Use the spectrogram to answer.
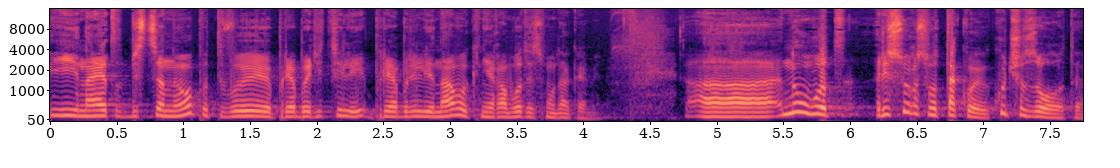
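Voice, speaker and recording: Lively intonation marks a man's high-pitched speech. The background is quiet. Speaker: conference speaker, engineering director; conference speaker. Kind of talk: conference talk. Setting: stage with audience. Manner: fast. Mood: humorous, relaxed. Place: studio.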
